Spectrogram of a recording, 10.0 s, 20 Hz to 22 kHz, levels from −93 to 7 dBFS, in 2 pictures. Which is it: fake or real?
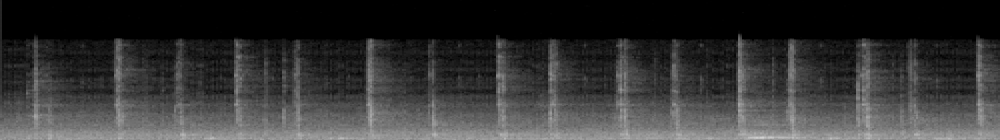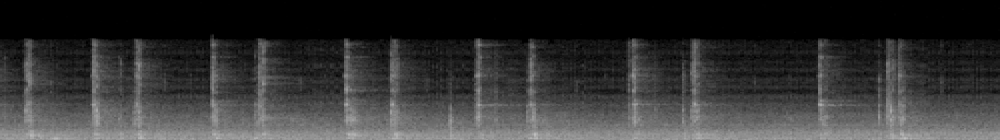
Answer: real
